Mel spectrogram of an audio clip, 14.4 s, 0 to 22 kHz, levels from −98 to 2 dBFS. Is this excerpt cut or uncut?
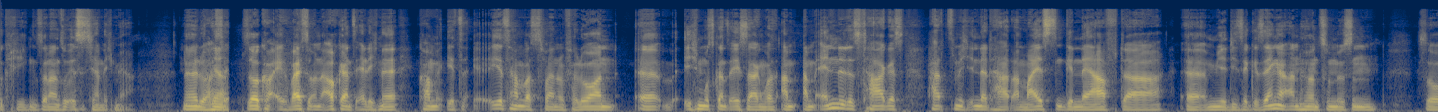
cut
